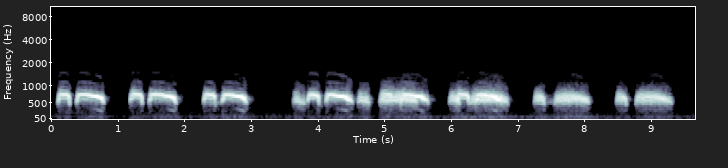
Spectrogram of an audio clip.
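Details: Spotted dove cooing near a house, a moulting decoy bird being trained and facing a wild dove: paired soft hoots, a short note then a longer mellow one, repeated in steady bouts about once a second.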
